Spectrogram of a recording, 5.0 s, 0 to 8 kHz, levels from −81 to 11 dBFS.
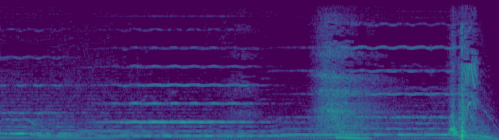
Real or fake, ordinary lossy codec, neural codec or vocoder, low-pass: real; none; none; none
